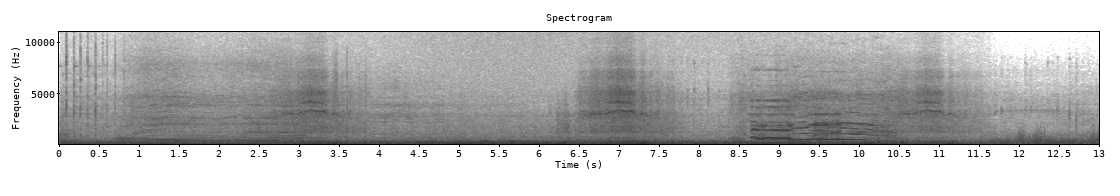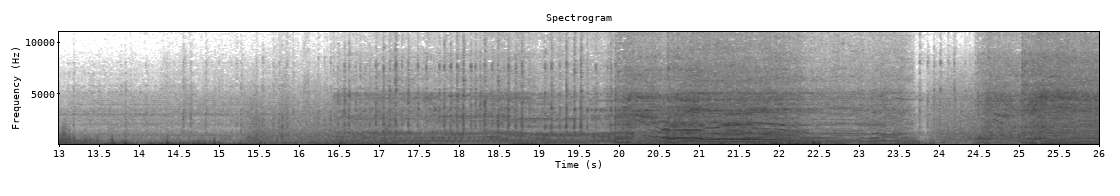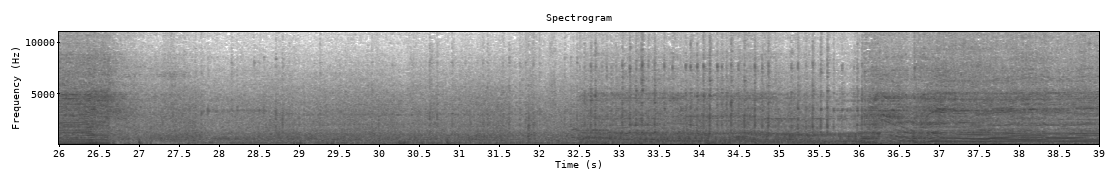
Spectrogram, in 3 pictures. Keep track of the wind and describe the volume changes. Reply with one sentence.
The volume of the wind goes down.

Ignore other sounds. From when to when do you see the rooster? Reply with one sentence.
The rooster can be heard from 8.6 to 10.7 s, from 20.5 to 22.6 s and from 32.5 to 34.4 s.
